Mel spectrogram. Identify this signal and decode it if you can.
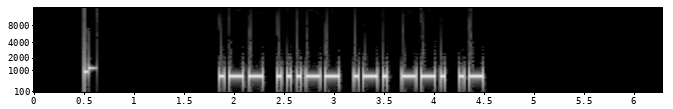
Morse code, heard as a keyed tone, about 25 wpm, 700 Hz. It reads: W3RGA
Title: K1USN SST QSO Practice - 25wpm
